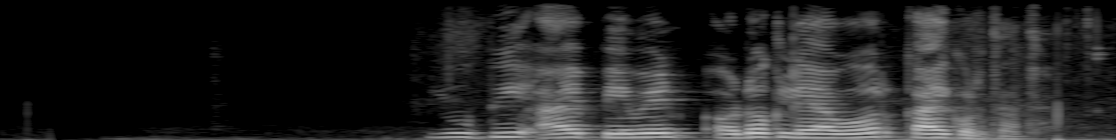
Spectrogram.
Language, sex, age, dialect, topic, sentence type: Marathi, female, 56-60, Standard Marathi, banking, question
